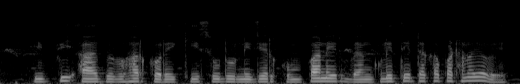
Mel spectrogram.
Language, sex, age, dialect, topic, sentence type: Bengali, male, 31-35, Jharkhandi, banking, question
